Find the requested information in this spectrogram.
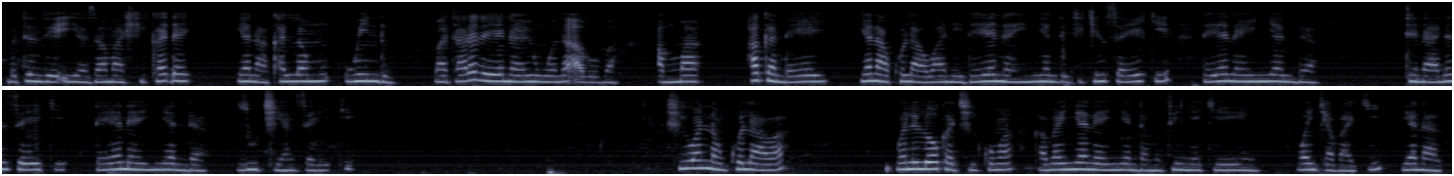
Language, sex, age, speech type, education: Hausa, female, 15-29, spontaneous, tertiary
